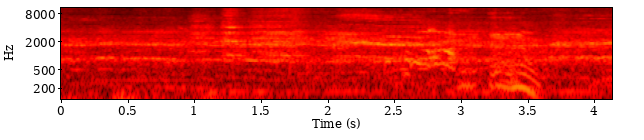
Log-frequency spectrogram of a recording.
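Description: A gamefarm rooster, a brood stag shown at a gamefowl expo, crows loudly nearby alongside clucking fowl, with faint voices in the background.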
